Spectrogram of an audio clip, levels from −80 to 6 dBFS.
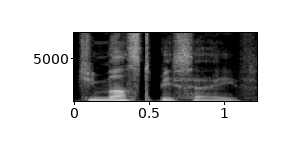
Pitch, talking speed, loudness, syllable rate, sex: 110 Hz, 195 wpm, -20 LUFS, 4.8 syllables/s, male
